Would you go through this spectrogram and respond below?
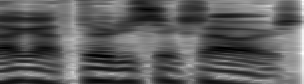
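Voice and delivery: ordinary talk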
